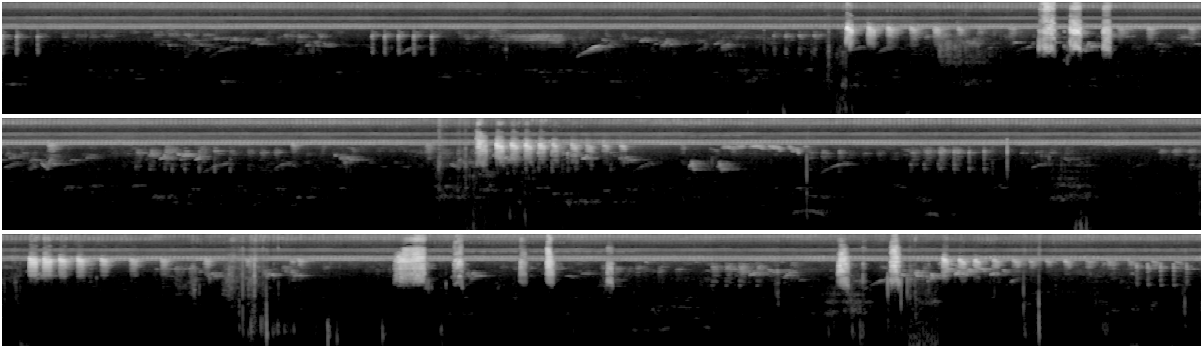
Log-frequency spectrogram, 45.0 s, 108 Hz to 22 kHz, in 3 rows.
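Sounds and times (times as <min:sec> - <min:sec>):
songbird calling: 0:06.2 - 0:15.9, 0:20.3 - 0:25.6, 0:29.5 - 0:44.9
high-pitched cricket-like trill: 0:34.9 - 0:37.7.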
